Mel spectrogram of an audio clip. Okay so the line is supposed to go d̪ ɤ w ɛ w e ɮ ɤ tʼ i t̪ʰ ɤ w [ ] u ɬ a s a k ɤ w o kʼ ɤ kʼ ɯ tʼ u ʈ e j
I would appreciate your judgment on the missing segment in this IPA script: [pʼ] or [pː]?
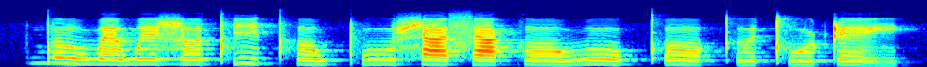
pʼ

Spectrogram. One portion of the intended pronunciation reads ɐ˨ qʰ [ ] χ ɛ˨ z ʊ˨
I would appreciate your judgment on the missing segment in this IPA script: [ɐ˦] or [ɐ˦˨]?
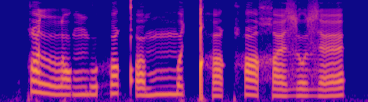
ɐ˦˨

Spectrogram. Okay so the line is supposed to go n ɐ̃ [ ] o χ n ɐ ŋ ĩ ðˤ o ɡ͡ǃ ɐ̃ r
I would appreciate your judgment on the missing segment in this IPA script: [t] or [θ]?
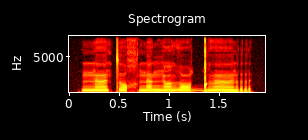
t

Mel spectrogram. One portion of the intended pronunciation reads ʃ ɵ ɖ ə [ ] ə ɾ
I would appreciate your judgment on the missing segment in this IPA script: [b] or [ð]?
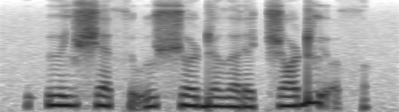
ð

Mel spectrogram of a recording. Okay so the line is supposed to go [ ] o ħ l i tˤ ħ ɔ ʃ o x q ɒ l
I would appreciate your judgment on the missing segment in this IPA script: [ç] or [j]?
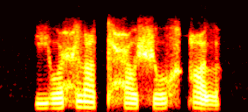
j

